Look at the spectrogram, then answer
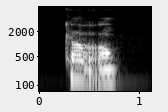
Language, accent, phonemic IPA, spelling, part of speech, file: French, Canada, /kɔ.ʁɔ̃/, corrompt, verb, LL-Q150 (fra)-corrompt.wav
- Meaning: third-person singular present indicative of corrompre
